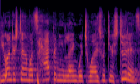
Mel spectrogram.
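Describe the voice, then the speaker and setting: A woman is speaking. She has a Spanish accent. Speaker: education panelist. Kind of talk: panel discussion.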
